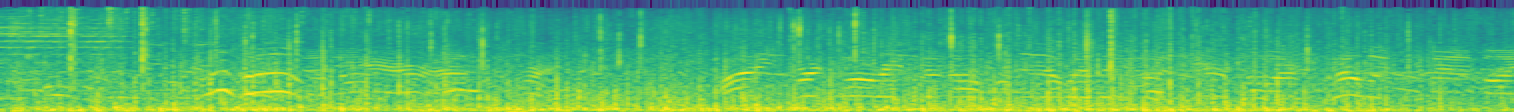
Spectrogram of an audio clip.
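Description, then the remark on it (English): Rapid drumming of galloping racehorse hooves coming down the stretch in a horse race runs through a dense, steady roar of crowd noise, with scattered shouting voices layered over the pounding rhythm. “I can hear the footsteps of my horse, the footsteps of his horse.”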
